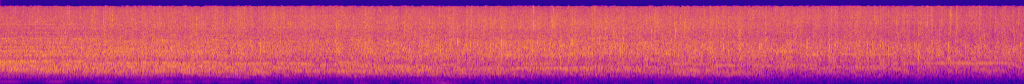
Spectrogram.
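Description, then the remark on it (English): A late-night TV show studio audience applauds an applause line steadily for about ten seconds, a dense, loud wash of clapping hands with no one speaking over it. “That's an applause line.”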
